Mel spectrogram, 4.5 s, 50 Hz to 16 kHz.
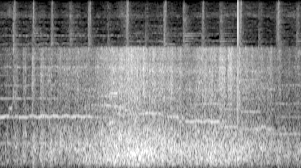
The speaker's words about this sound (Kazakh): Пойыз тоқтаусыз 17 күн бой жүріп келеді.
